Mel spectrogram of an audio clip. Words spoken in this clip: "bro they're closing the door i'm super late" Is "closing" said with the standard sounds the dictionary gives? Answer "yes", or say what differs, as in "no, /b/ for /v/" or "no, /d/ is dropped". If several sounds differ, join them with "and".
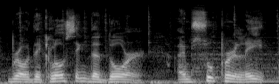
no, /s/ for /z/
